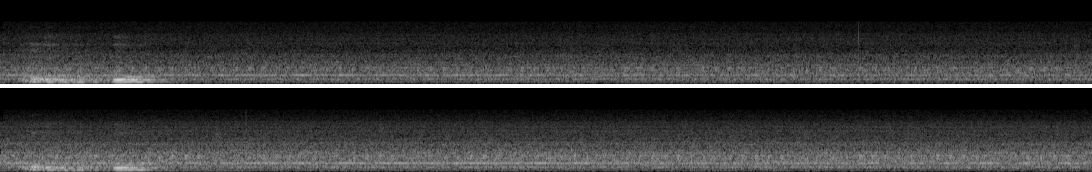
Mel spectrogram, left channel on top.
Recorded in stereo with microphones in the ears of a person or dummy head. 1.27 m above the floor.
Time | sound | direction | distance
0.2 | laughter | 5° right (ahead or behind) | 1.1 m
